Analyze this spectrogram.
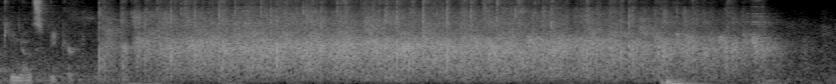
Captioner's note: applause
